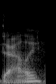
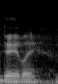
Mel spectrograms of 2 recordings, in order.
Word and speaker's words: Dally: How you say your last name? Dally? – Dally. Yeah. – Oh, no shit. – You've been saying it wrong the whole time, but I'm saying daily.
